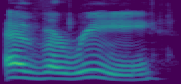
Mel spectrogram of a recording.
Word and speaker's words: every: Not every, every, but every, every.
